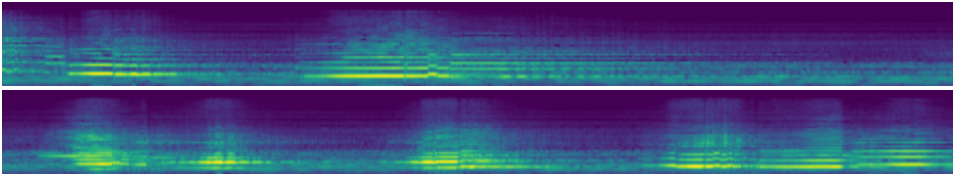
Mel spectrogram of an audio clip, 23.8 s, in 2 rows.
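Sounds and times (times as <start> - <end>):
mysterious violin: 0.0 - 23.7.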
